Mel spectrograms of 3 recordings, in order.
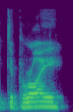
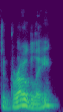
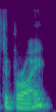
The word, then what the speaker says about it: de Broglie: that I'm giving it but this is the de bruy matter wave and yes I am pronouncing it correctly I have conversations with uh you know other faculty and students who argue it's pronounced de broglie but no it's dubroy and the debris matter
